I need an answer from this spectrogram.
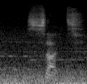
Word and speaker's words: Sat: Sat rhymes with but, Sat, S-A-T, Nam, N-A-M, rhymes with mom. So it's the inhale, sounds like Sat.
